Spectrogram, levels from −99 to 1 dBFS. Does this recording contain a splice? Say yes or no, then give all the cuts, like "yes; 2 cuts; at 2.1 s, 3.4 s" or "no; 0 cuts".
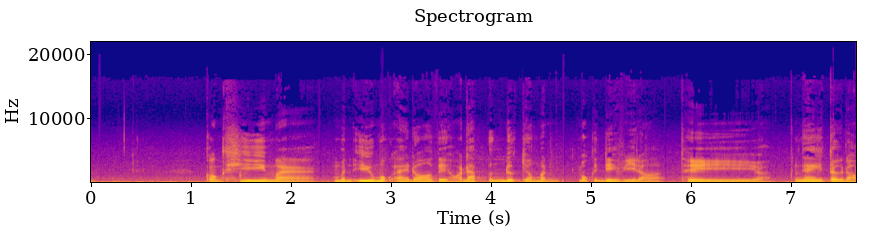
no; 0 cuts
